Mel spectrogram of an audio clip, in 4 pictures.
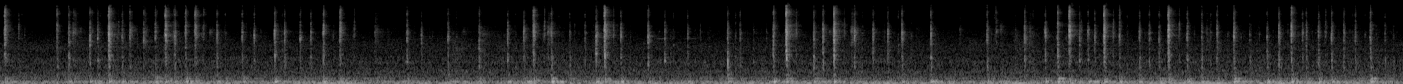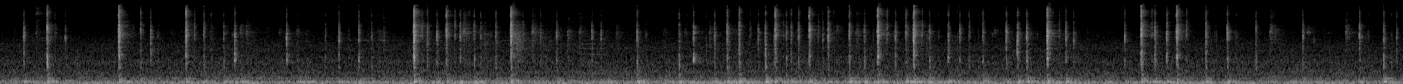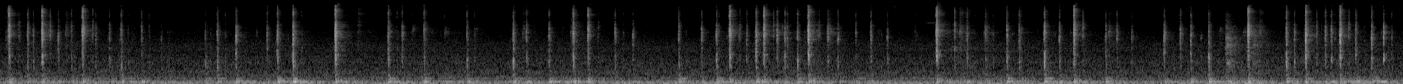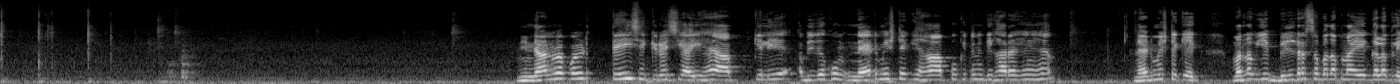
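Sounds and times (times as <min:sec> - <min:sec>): keyboard typing clicks: 0:00.0 - 0:44.1
low steady hum: 0:00.0 - 0:56.0.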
